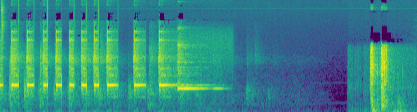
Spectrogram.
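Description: A quick run of electronic beeps, like a door keypad, ends in a longer tone. After a silent pause there's a short clunk and rattle as the front door is opened to let someone in.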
